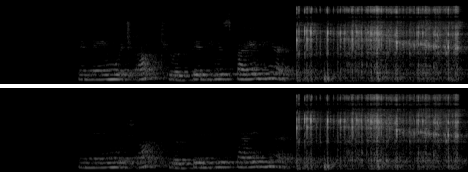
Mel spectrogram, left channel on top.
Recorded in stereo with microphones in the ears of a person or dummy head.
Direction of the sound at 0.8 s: 80° left.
